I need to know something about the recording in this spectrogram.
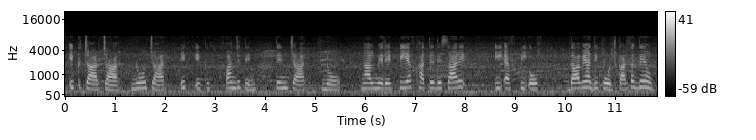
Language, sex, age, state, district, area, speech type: Punjabi, female, 18-30, Punjab, Ludhiana, rural, read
